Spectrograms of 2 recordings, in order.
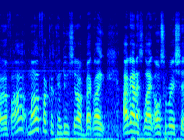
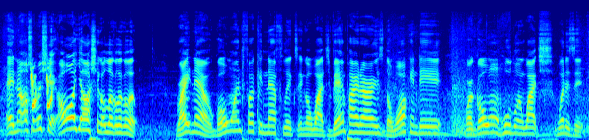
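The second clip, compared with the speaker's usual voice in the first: loud; 10 dB louder than usual. Real, not acted. Shouting recommendations to all viewers.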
